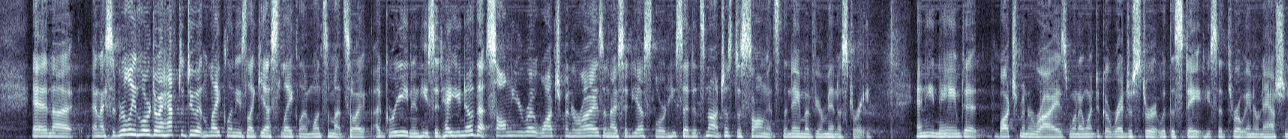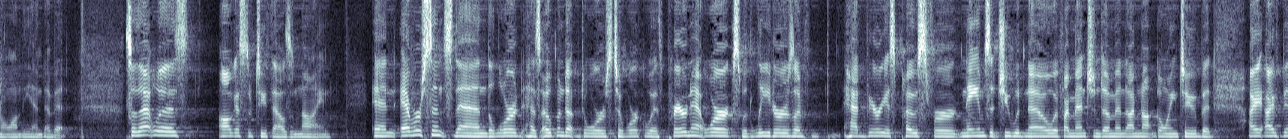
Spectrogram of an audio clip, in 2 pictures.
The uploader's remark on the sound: Recorded at The Gathering Church in Moravian Falls, NC.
